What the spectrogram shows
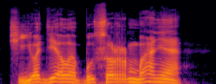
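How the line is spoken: Old man shouting. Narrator (Russian): дед, схватившись за ухо обожженными пальцами, смешно прыгал и кричал

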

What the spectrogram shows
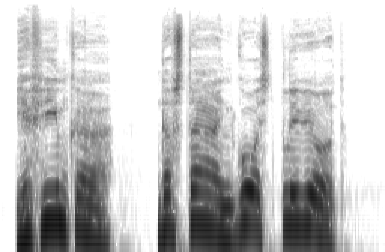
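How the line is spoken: Anxious whispering. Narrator (Russian): на палубе тревожно шептали

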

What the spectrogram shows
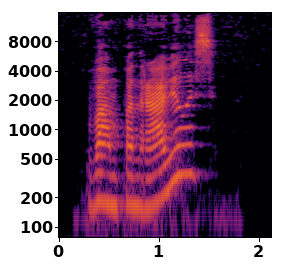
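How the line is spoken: Pleased chuckle. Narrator (Russian): довольно хохотнул американец

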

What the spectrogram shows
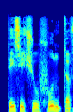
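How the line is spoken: Plain. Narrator (Russian): сказал я

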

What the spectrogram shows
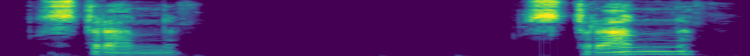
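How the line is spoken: Quiet, thoughtful. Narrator (Russian): сказал Пестель тихо и как будто задумчиво

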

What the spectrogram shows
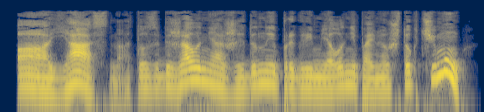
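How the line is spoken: Angry mother. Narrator (Russian): сердито сказала мама

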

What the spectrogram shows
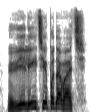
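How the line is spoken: Loud shout. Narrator (Russian): Дебре громко крикнул

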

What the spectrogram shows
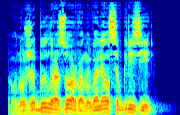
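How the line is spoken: Angry reply. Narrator (Russian): сердито ответил Гребер

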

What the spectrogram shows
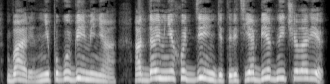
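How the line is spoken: Breathless pleading shout. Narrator (Russian): бежал, спотыкаясь, и задыхающимся голосом кричал

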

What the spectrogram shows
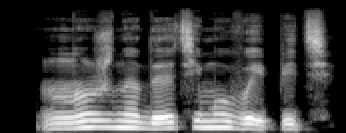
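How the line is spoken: Mocking tone. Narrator (Russian): насмешливо сказал Лавалет

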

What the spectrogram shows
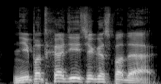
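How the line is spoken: Shout. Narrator (Russian): крикнул император

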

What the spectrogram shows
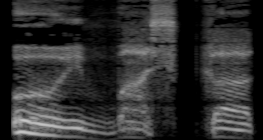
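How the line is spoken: Bellowing like a cow. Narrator (Russian): коровой взревела Валюха

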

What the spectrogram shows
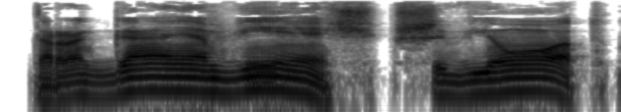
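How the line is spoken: Nasal voice. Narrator (Russian): гнусаво сказал

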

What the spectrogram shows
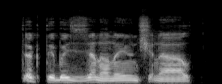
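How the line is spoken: Muttered. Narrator (Russian): пробормотал Ерухимович

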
